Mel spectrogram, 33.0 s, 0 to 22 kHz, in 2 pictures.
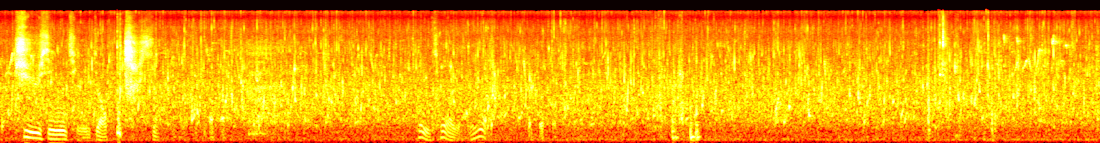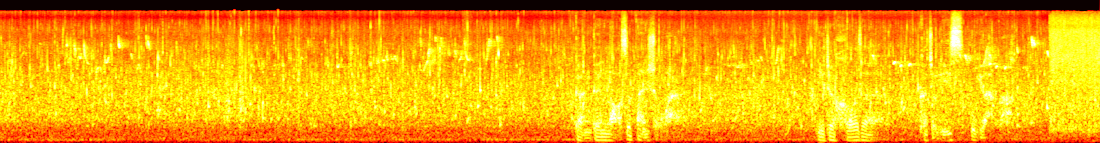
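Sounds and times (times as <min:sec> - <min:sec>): running water: 0:00.0 - 0:33.0
soft knock: 0:10.0 - 0:10.6.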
